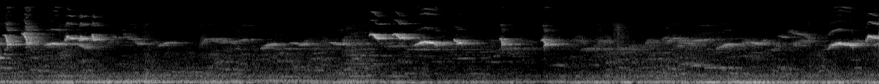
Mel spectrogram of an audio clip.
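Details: Oriental magpie-robin in a cage, kept on seven crickets and morning and evening baths, sings a steady stream of whistled and chattering phrases, with bright high accents and brief pauses, over soft low background noise.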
